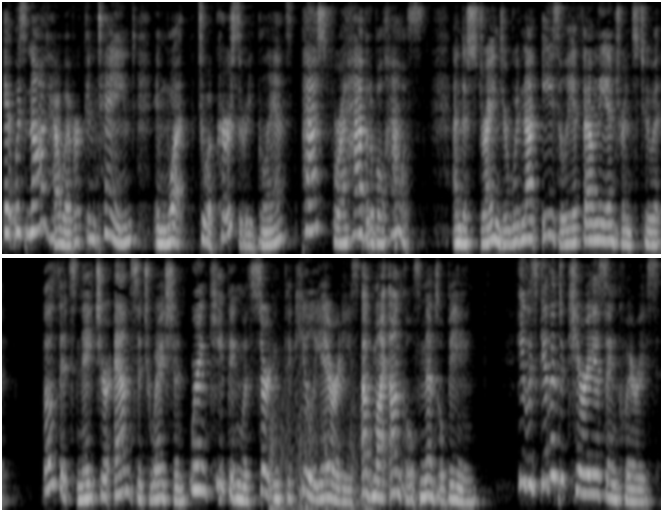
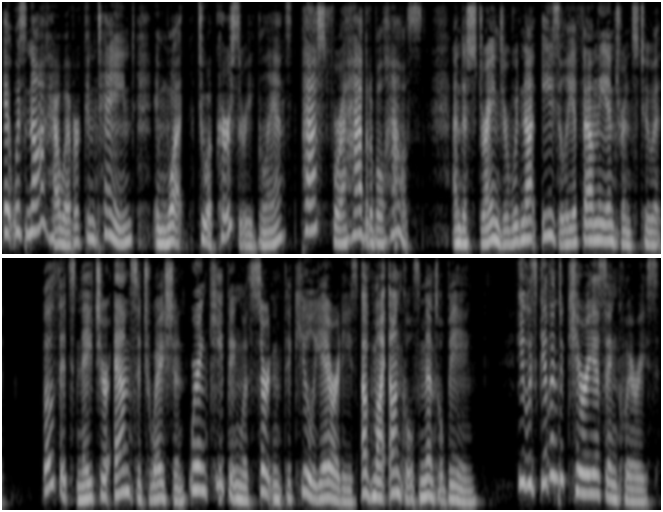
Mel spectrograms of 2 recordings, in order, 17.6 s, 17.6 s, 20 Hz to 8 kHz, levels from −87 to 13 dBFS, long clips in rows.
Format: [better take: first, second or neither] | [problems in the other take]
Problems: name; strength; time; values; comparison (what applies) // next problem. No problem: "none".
second | background sound (Thunder); 17 dB below the speech // room echo; dies away in 0.2 s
